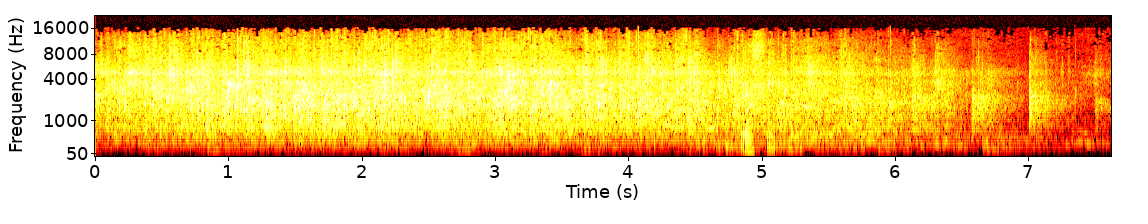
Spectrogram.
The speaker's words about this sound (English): Why don't we give these families a round of applause?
